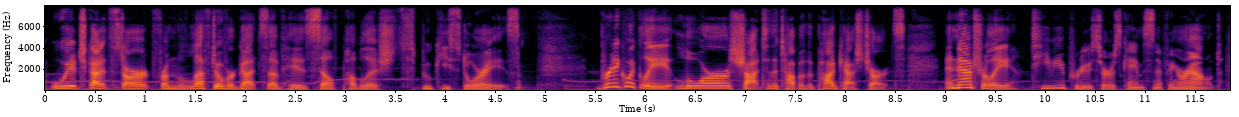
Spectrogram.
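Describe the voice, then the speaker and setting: A woman hosting and interviewing on a radio show in an informal, playful way. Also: on the low side.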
